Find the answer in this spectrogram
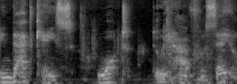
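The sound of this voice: A man puts on a character voice of medium pitch. He delivers it at a fairly slow pace.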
